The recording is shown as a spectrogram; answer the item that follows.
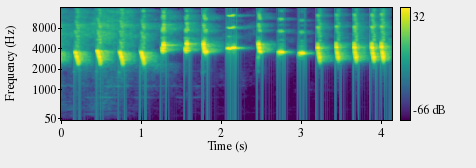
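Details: Lure song of a sooty-headed bulbul meant to make a rival answer at once: rapid chirped notes, some higher and purer, some briefly slowing into single whistled notes before speeding into a dense chattering run.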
